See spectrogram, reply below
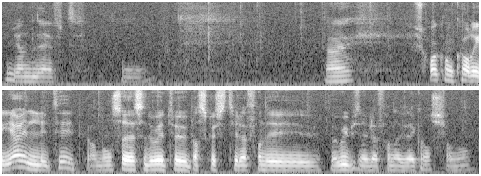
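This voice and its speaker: A man's voice: mid-range voice, steady tone, moderate pace, long pauses, dark tone, a little hiss or hum. A young man from France with a cold, rambling through gameplay commentary, self-mocking and using crude slang. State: has a cold, sniffly. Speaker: gaming youtuber. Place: home, rural.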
